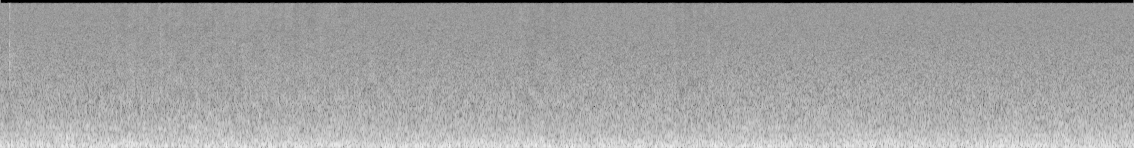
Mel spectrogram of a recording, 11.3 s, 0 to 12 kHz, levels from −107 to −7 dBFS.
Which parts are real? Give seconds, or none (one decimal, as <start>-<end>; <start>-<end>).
0.0-1.1; 3.8-5.2; 5.7-6.7; 7.2-11.3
